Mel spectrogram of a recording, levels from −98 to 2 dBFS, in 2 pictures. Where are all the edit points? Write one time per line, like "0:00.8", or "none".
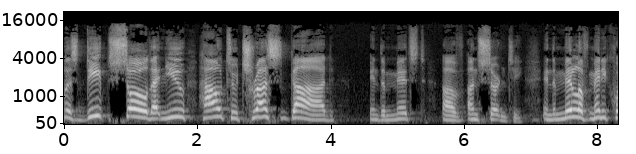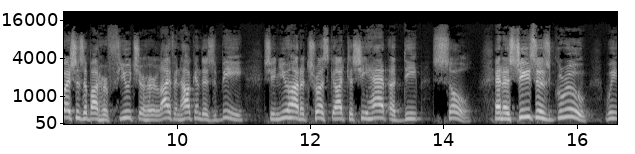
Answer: none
